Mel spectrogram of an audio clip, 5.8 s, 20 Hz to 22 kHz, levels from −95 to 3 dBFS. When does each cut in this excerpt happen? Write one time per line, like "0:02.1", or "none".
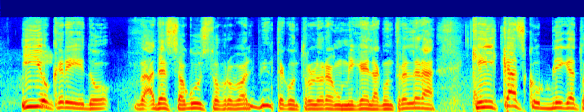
none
